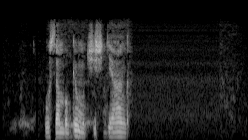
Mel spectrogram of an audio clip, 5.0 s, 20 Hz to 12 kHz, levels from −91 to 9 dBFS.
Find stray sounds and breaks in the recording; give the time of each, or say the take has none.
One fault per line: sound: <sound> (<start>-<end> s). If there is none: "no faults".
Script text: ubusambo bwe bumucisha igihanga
no faults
